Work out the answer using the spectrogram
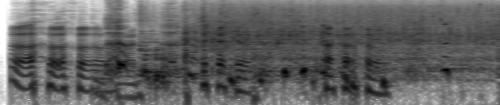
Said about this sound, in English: Another flush.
